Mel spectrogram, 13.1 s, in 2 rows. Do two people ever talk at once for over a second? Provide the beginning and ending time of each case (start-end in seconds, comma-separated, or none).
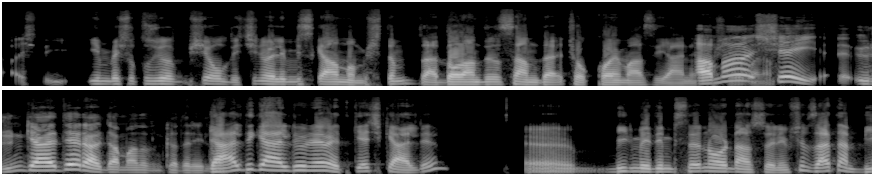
none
